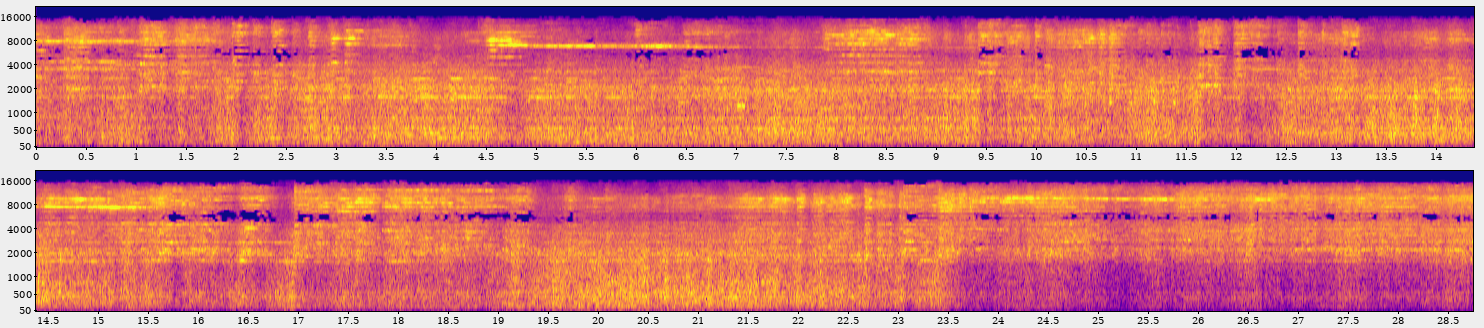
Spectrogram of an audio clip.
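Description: Freight cars of a manifest train rolling past: a steady rumble and clatter of steel wheels on the rail joints, with thin, high wheel squeal coming and going.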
